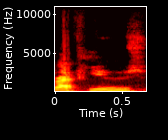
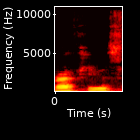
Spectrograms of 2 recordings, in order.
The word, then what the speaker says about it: refuge: That's refuge, not refuse.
